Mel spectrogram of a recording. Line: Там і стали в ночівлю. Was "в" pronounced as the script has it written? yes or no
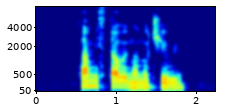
no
